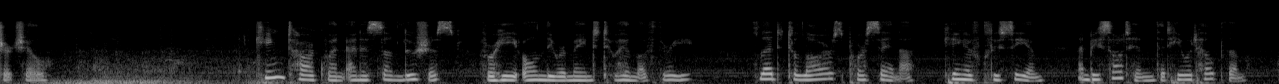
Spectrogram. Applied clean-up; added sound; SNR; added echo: none; Subway, metro, underground; 16 dB; reverberation time 0.3 s.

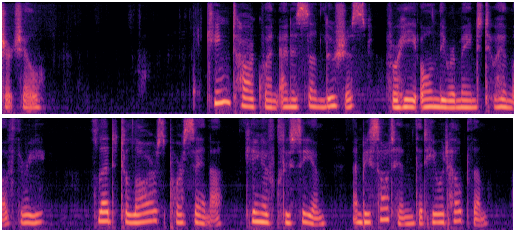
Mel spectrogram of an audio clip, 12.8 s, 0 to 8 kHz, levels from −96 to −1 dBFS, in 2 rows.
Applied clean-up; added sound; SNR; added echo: neural separator model SepFormer DNS4.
